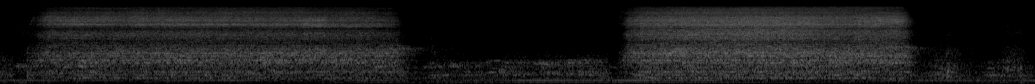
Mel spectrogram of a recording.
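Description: A long direct-lung draw on an e-cigarette mechanical mod fitted with a 0.3-ohm sleeper coil build: a steady airy hiss of air pulled through the atomizer for about three and a half seconds. After a two-second pause comes a steady exhale of about three seconds as the vapour cloud is blown out.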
